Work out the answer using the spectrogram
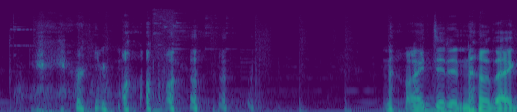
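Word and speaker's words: Hariyama: Do you know that Haryama is actually pronounced Harry Mama?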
